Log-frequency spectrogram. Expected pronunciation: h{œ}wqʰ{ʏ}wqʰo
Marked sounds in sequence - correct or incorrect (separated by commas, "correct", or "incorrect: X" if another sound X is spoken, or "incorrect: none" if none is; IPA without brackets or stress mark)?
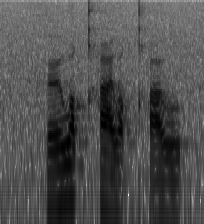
correct, incorrect: ɛ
